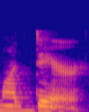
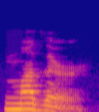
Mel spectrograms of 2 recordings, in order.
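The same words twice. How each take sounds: First: The middle consonant is a hard d sound. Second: The middle consonant is a voiced th sound. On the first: The speaker calls it wrong. "نمیگیم mother. اصلا صدای د نیست" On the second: The speaker calls it right. "زبون رو پشت دندونای جلو میذاریم و ویبره ایجاد میکنیم"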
